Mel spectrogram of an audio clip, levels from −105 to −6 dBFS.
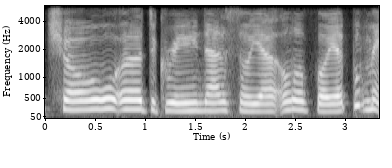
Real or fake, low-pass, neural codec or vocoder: fake; 5.4 kHz; codec, 16 kHz in and 24 kHz out, 0.4 kbps, LongCat-Audio-Codec, two codebook decoder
